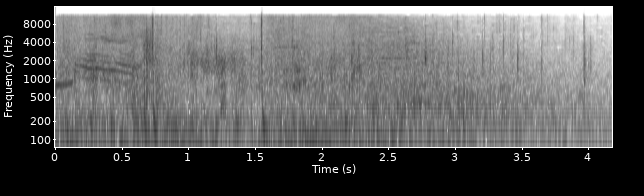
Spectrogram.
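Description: A spell crackles and bursts loudly.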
